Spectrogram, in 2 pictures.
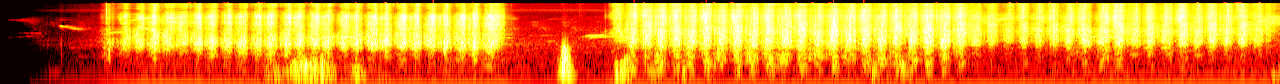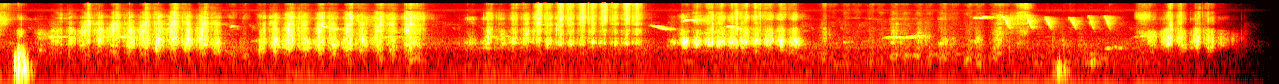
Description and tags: Tooth-brush bruising-teeth tooth brush brushing teeth vibrations toothbrush brushes cleaning
bruising-teeth, brush, brushes, brushing, cleaning, teeth, tooth, toothbrush, Tooth-brush, vibrations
